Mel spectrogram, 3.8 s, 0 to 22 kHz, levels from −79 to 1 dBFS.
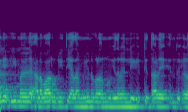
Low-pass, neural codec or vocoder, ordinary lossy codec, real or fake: none; none; none; real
